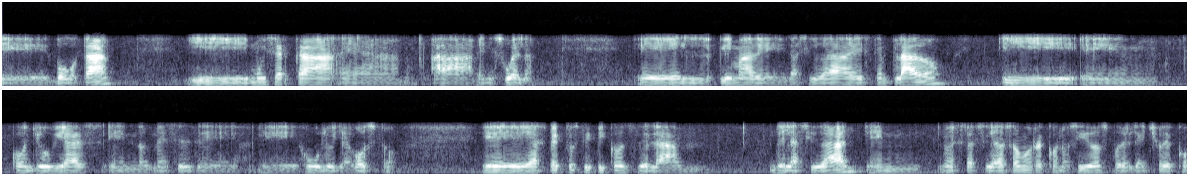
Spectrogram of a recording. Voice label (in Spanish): Colombia Bucaramanga Male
